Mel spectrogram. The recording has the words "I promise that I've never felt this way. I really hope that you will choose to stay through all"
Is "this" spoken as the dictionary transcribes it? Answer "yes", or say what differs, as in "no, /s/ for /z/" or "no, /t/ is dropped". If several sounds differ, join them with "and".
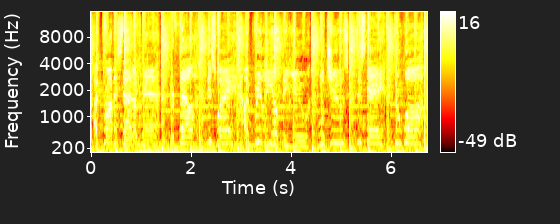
yes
